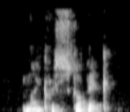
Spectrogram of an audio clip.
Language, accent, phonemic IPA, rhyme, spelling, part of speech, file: English, Southern England, /ˌmaɪ.kɹəˈskɒp.ɪk/, -ɒpɪk, microscopic, adjective, LL-Q1860 (eng)-microscopic.wav
- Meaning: 1. Of, or relating to microscopes or microscopy; microscopal 2. So small that it can only be seen with the aid of a microscope 3. Very small; minute 4. Carried out with great attention to detail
